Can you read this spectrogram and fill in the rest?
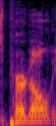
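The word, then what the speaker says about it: Poeltl: Like literally, I mean, you got Keldon Johnson, Jeremy Sochin, you got Jacob, was that Poti? Or I don't even know how you say his name. – Purtle. I swear to you, it's Purtle, even though there's no R.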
